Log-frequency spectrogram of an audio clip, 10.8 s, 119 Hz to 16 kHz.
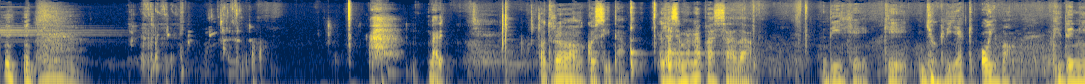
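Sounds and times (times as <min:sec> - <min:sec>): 
laughter: 0:00.0 - 0:00.7
speech: 0:00.0 - 0:00.8, 0:05.4 - 0:10.8
breathy exhale: 0:00.4 - 0:00.9
person sipping and swallowing water: 0:01.3 - 0:03.7.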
